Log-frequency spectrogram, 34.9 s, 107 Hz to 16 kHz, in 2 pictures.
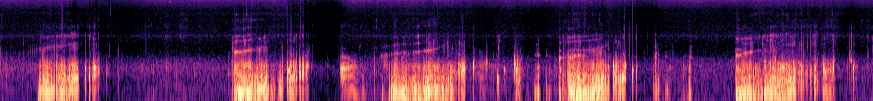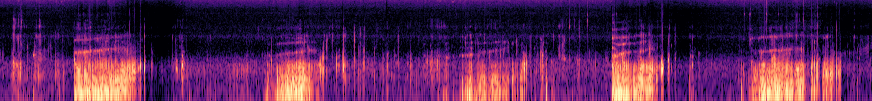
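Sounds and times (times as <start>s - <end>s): stomach growling: 0.0s - 3.2s, 4.6s - 14.0s, 14.7s - 31.6s, 32.2s - 34.9s
small squelches and clicks: 28.5s - 29.6s.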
